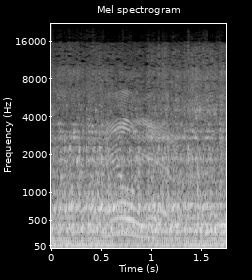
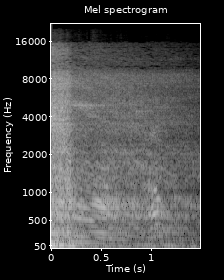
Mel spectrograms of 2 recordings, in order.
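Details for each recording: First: Small block Chevy marine V8 running on old fuel: deep even rumble at steady speed with clean smooth throttle blips, 40 PSI oil pressure, charging; healthy normal running. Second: Abandoned, flooded Chevy K5 Blazer on first start attempt: brief firing burst then fades and dies; runs only with key in crank position, low voltage measured to coil in run position.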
